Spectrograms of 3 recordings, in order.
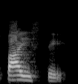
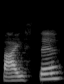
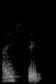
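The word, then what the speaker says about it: Paiste: I use and I never know if I pronounce this. Is it paste or is it paste? Actually, it's pasty.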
